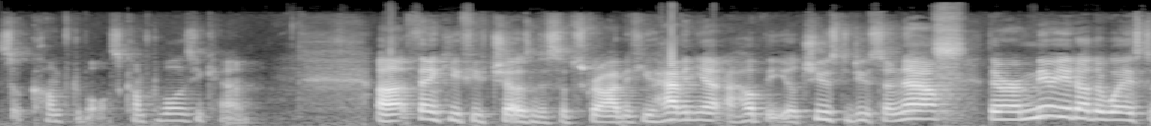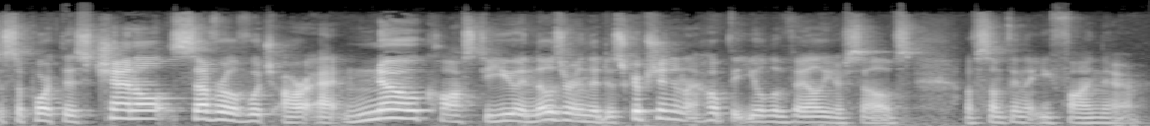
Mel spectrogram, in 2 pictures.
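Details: Adult male speaker; normal speaking voice.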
